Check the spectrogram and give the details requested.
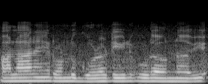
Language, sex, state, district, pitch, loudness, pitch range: Telugu, male, Telangana, Mahabubabad, 150 Hz, -15 LUFS, 150-155 Hz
